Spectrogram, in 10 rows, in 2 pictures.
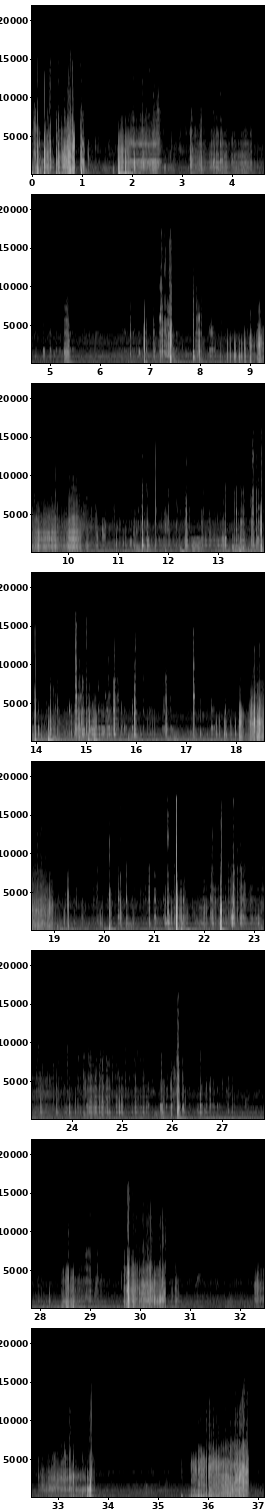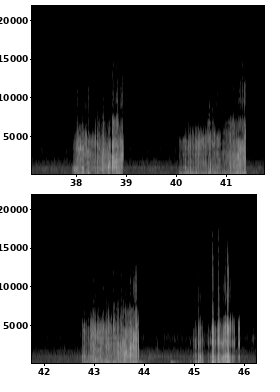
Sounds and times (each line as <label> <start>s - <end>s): Contact mic improvisation on a wooden bridge 0.0s - 46.2s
